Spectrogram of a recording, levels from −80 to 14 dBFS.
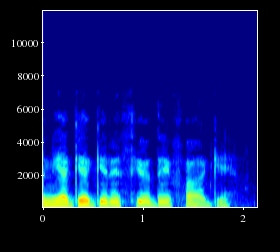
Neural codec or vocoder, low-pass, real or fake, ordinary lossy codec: codec, 16 kHz, 2 kbps, X-Codec, WavLM features, trained on Multilingual LibriSpeech; 7.2 kHz; fake; AAC, 32 kbps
